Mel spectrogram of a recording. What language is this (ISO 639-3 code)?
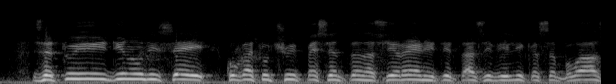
bul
